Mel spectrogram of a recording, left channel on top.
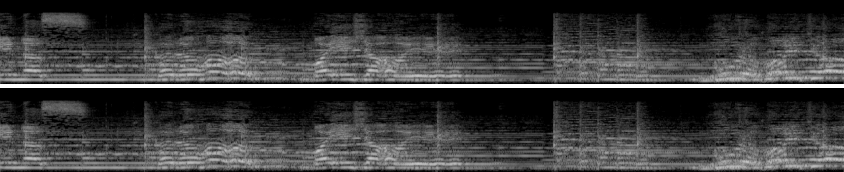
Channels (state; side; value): identical; both; correlation 1.00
